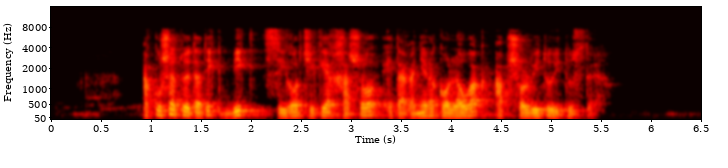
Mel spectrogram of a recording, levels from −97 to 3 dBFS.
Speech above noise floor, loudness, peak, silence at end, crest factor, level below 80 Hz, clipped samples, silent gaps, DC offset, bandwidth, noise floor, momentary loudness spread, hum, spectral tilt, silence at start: 44 dB; -39 LUFS; -20 dBFS; 1 s; 18 dB; -72 dBFS; under 0.1%; none; under 0.1%; 7.6 kHz; -82 dBFS; 9 LU; none; -5 dB/octave; 0.9 s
